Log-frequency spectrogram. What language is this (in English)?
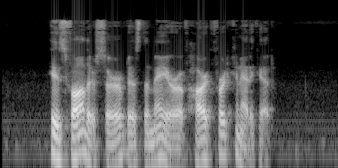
English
